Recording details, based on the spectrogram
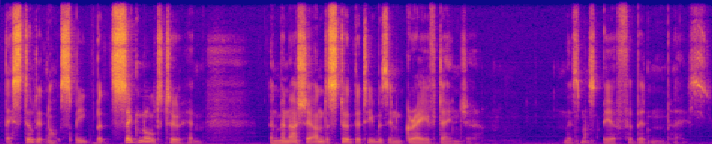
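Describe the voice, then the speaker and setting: A man reading a story aloud as scripted narration, measured, with dramatic pauses. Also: low voice, steady tone, gravelly. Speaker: audiobook reader.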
